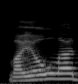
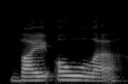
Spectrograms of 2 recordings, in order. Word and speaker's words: Viola: Viola Davis. Those are two defined syllables. Viola. La. This one is not a defined vowel. It's not viola. It's viola. La. La. It's like a more defined schwa, but still the stress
